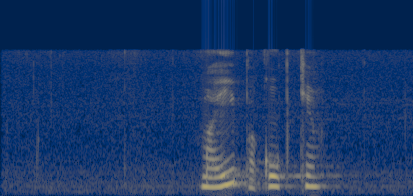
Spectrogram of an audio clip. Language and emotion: Russian, neutral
